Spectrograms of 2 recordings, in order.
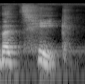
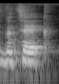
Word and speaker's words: batik: let's do the syngonium batik okay or but tick i think it's batik everybody else says batik whatever you you you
